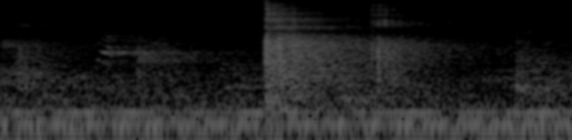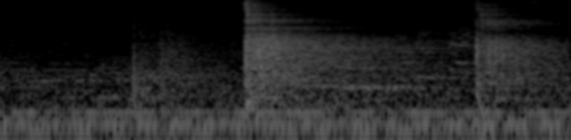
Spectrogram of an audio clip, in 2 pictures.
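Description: Jai alai pelota striking the court walls in a rally: two loud sharp cracks about four seconds apart, each with a long echo in the hall, and fainter knocks between them.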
